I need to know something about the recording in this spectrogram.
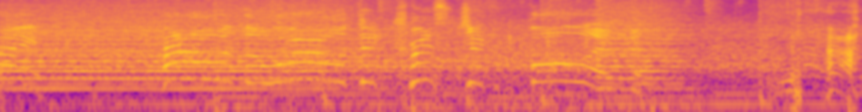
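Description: Arena goal horn sounding a sustained multi-tone chord for a goal just scored, cutting off near the end, with voices and music over it.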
